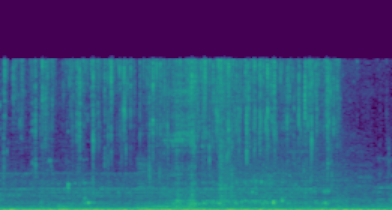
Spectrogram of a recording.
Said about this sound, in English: Oh, thank God, a drinking fountain. Hold on a second.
